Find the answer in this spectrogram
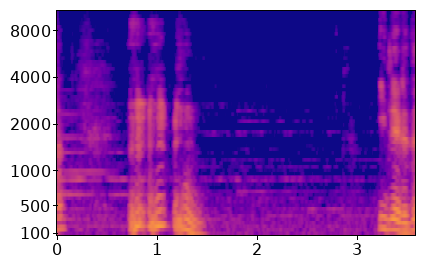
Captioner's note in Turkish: boğazını temizler; öksürme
